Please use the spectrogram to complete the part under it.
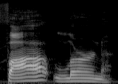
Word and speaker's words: falernum: Uh, I was looking up some of the pronunciation guides because I have always said falernum, right? But apparently, uh, the Barbadians pronounce it falernum, falernum, and uh, that has something to do with the um, uh, accent in Barbados and how they actually pronounce it um, with their kind of Caribbean accent. There's a, also apparently a, a fun joke uh, of the origins of this drink.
